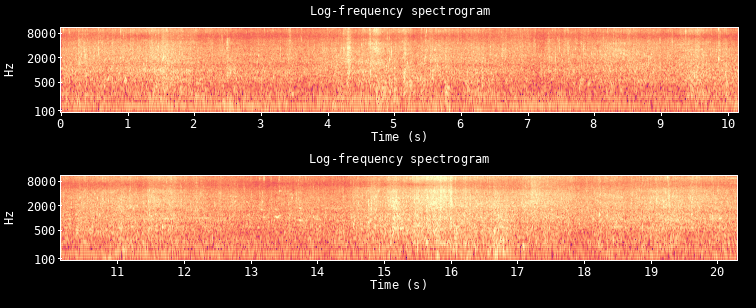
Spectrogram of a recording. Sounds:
water, waves, ocean

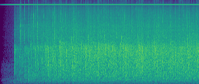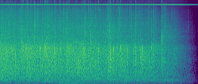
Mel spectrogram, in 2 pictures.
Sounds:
applause, human group actions

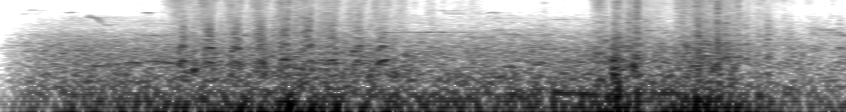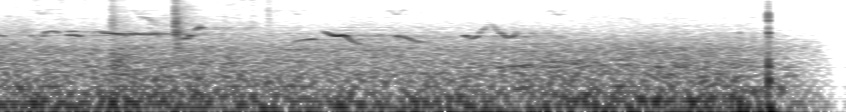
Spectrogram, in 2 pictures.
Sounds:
wild animals, animal, bird

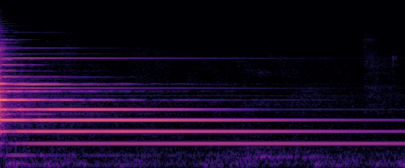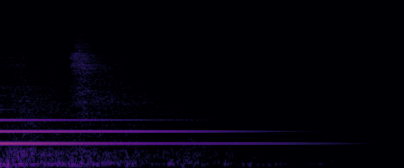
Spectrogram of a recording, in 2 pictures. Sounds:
bell, church bell, percussion, musical instrument, music

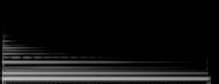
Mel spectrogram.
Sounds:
guitar, plucked string instrument, music, electric guitar, musical instrument, strum

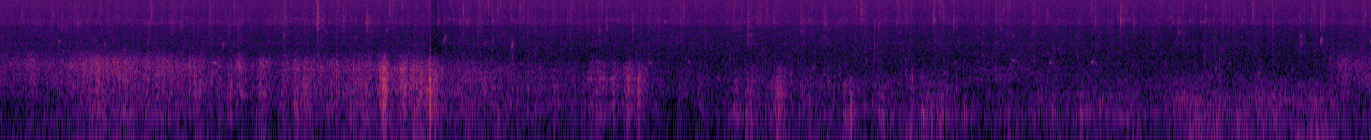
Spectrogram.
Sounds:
water, rain, thunderstorm

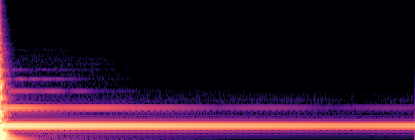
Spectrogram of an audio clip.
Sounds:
musical instrument, plucked string instrument, guitar, acoustic guitar, music

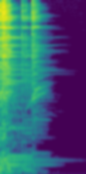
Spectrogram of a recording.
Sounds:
thud

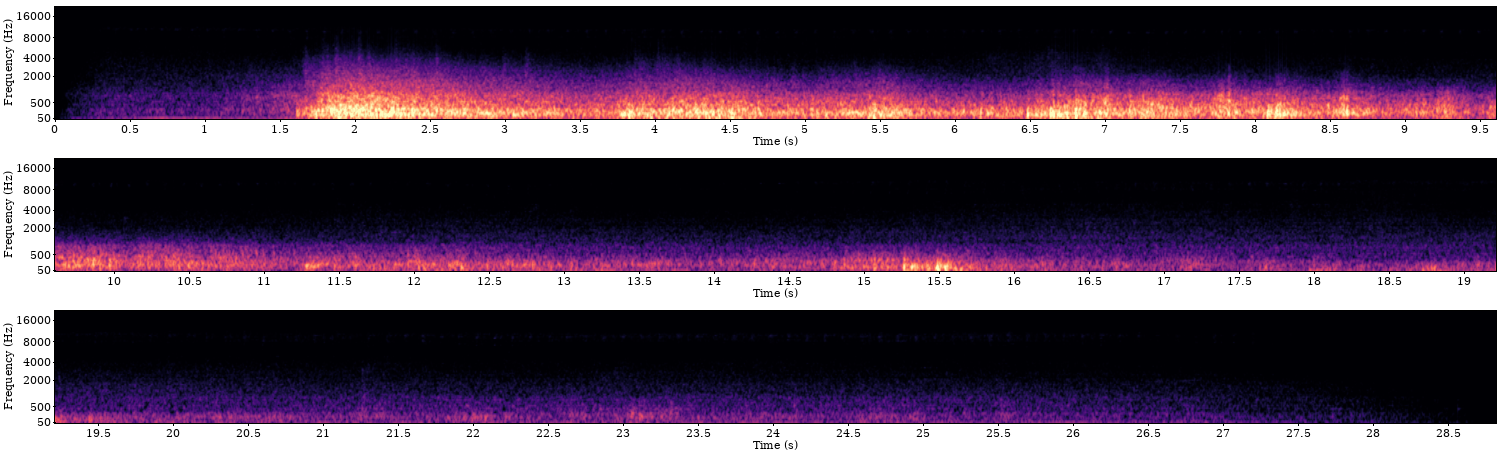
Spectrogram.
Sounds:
thunder, thunderstorm

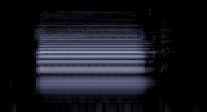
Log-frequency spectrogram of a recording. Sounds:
music, wind instrument, musical instrument

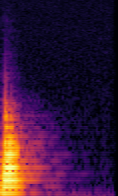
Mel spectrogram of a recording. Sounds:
brass instrument, musical instrument, music

